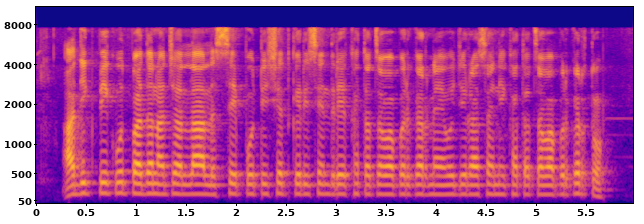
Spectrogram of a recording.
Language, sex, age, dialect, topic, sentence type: Marathi, male, 46-50, Standard Marathi, agriculture, statement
